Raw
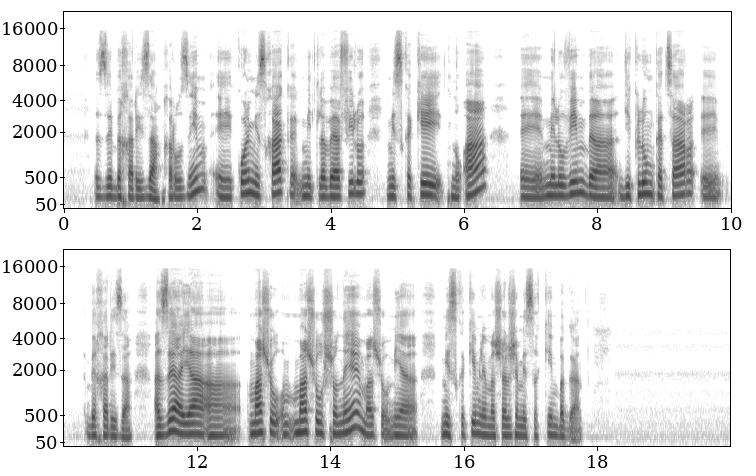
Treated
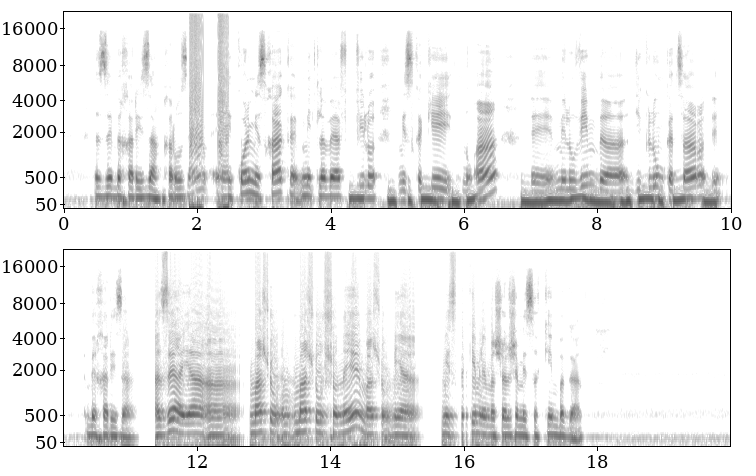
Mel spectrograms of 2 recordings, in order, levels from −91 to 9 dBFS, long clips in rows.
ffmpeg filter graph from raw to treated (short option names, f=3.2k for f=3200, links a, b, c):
-filter_complex "[0:a]asettb=1/sr,asplit=3[a][b][c];[a]atrim=end=1.834[d];[b]atrim=start=1.83:end=2.47,asetpts=PTS-STARTPTS,afade=t=in:d=0.004:c=qsin,afade=t=out:st=0.636:d=0.004:c=qsin,lowpass=f=2.5k:w=0.5412,lowpass=f=2.5k:w=1.3066,aemphasis=mode=production:type=riaa,aeval=exprs='(mod(25.1*val(0)+1,2)-1)/25.1':c=same[e];[c]atrim=start=2.466[f];[d][e]acrossfade=d=0.004:c1=hsin:c2=qsin[g];[g][f]acrossfade=d=0.004:c1=qsin:c2=hsin,asettb=1/sr,asplit=3[h][i][j];[h]atrim=end=4.234[k];[i]atrim=start=4.23:end=9.79,asetpts=PTS-STARTPTS,afade=t=in:d=0.004:c=qsin,afade=t=out:st=5.556:d=0.004:c=qsin,afreqshift=-75,acrossover=split=200[l][m];[m]adelay=160[n];[l][n]amix=inputs=2:normalize=0,atrim=end_sample=245196[o];[j]atrim=start=9.786[p];[k][o]acrossfade=d=0.004:c1=hsin:c2=qsin[q];[q][p]acrossfade=d=0.004:c1=qsin:c2=hsin,asettb=1/sr,asplit=3[r][s][t];[r]atrim=end=10.874[u];[s]atrim=start=10.87:end=16.44,asetpts=PTS-STARTPTS,afade=t=in:d=0.004:c=qsin,afade=t=out:st=5.566:d=0.004:c=qsin,bass=f=250:g=-5,treble=f=4k:g=-4,aeval=exprs='sgn(val(0))*max(abs(val(0))-0.015,0)':c=same,asplit=2[v][w];[w]adelay=60,lowpass=f=1k:p=1,volume=-12dB,asplit=2[x][y];[y]adelay=60,lowpass=f=1k:p=1,volume=0.17[z];[v][x][z]amix=inputs=3:normalize=0,atrim=end_sample=245637[aa];[t]atrim=start=16.436[ab];[u][aa]acrossfade=d=0.004:c1=hsin:c2=qsin[ac];[ac][ab]acrossfade=d=0.004:c1=qsin:c2=hsin,firequalizer=gain_entry='entry(120,0);entry(170,-22);entry(350,-28);entry(510,-3);entry(850,-29);entry(1500,-14);entry(2500,-19);entry(4300,-16)':delay=0.05:min_phase=1,acompressor=threshold=-42dB:ratio=2,highshelf=f=9.7k:g=10.5,volume=3dB"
